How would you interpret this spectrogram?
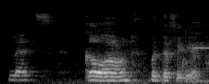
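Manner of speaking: ordinary talk, nothing marked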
